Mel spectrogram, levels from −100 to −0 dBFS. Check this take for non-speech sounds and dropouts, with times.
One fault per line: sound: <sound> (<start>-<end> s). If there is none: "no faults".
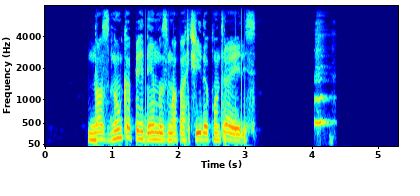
sound: laugh (4.0-4.4 s)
